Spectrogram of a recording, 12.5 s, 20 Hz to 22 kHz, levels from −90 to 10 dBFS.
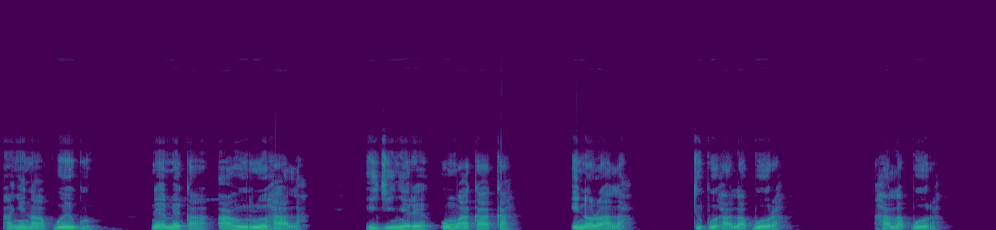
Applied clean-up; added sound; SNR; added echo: none; none; none; none.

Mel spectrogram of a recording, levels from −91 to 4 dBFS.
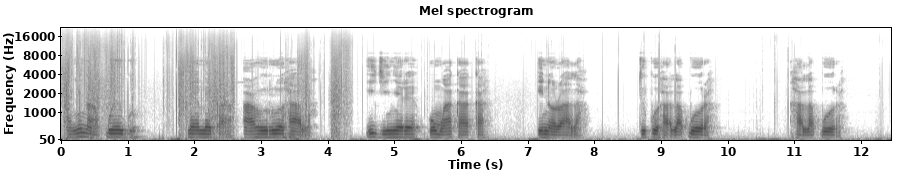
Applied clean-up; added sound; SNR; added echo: none; Crackle; 12 dB; none.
